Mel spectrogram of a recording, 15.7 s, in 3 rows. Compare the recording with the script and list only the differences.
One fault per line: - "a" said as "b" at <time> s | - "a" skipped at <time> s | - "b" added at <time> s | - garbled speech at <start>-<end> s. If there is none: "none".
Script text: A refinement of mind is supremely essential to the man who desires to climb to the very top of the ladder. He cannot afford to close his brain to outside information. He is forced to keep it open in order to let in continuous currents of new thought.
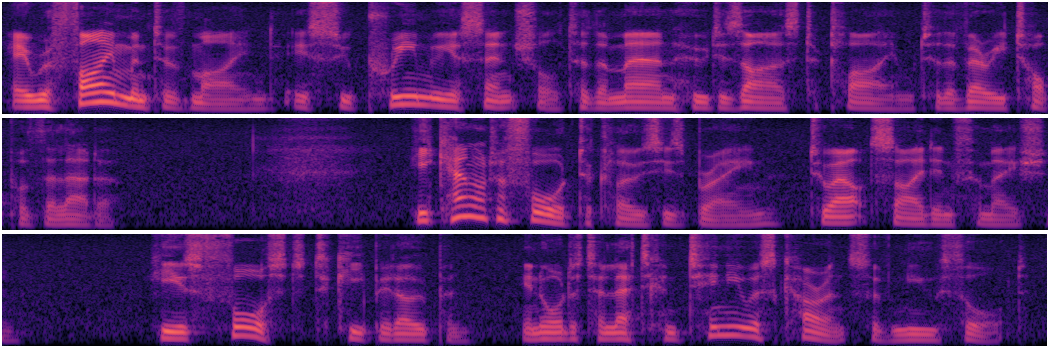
- "in" skipped at 13.7 s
